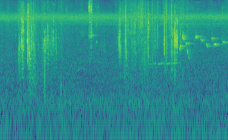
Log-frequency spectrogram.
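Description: Bamboo poles clatter against each other.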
